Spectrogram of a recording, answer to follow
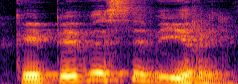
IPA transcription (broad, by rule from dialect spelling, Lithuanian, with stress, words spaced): kɐɪp ɪ ˈʋʲɪsʲɪ ˈʋʲiːrɐɪ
